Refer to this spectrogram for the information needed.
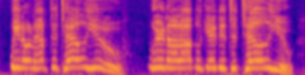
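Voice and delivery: high snooty clerk voice; mocking bank clerk. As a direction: parrot the smug refusal, high and prissy. Mimicking bank customer service.

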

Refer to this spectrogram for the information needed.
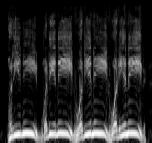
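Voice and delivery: a buzzing helper bee, desperate to please; eager drone bee. Pretend.

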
